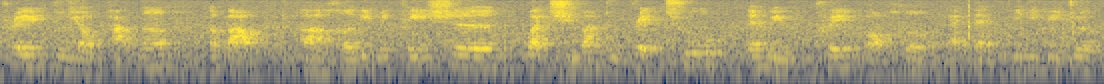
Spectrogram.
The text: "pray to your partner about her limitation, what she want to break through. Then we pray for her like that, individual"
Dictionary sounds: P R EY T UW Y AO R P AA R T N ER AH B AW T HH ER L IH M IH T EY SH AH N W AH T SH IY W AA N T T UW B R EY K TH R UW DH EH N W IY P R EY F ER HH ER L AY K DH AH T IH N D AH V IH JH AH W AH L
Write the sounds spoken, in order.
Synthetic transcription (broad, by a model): P R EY T UW Y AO P AA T N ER AH B AW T HH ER L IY M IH T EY SH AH N W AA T SH IY W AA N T T UW B R EY K T R UW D EH N W IY P R EY F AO HH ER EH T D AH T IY N D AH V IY JH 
